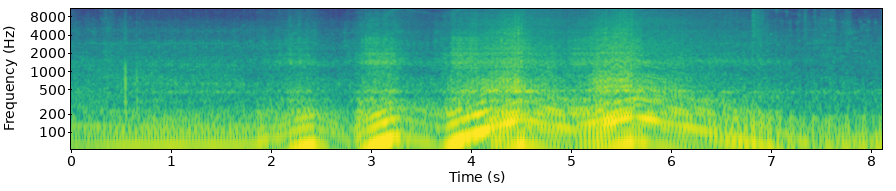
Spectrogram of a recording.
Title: Discovery 2 misfire cold high rev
